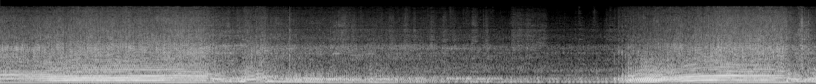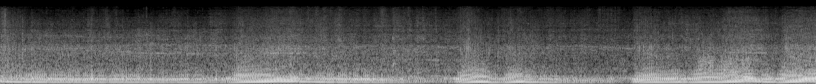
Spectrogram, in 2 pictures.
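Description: Car engine heard from inside the cabin, revving hard and easing off again and again. Its pitch falls about two seconds in, climbs steeply about six seconds in, drops off around eight seconds, and rises and falls in quick short blips near the end.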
